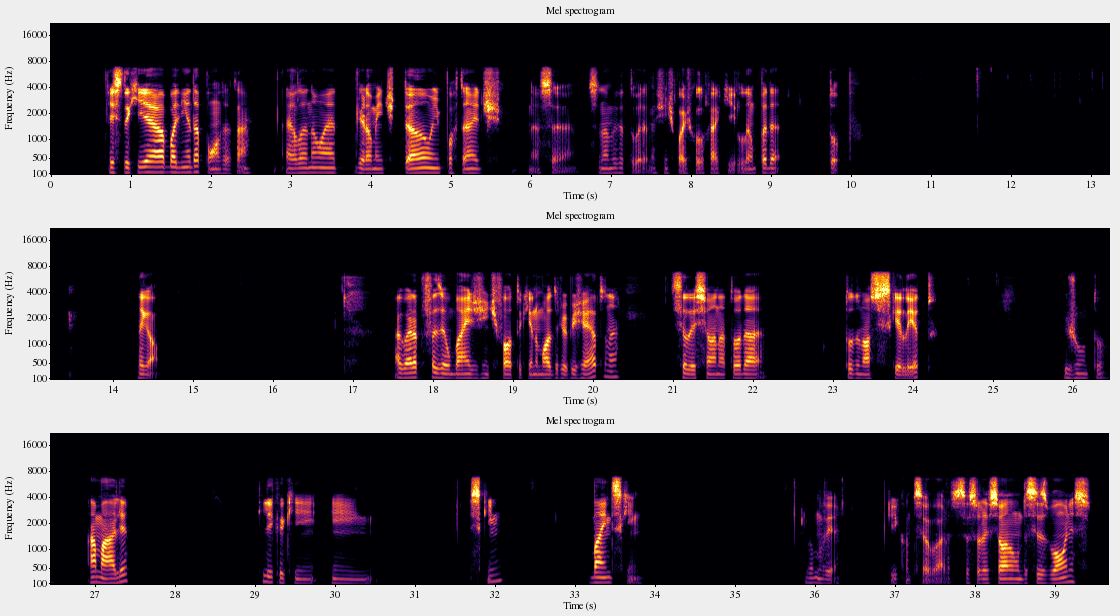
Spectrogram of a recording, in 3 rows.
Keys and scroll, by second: 7.2-9.7 typing, 11.4 Right, 11.7-13.3 typing, 36.3 e.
